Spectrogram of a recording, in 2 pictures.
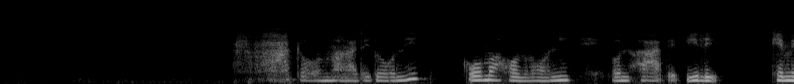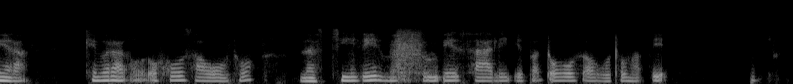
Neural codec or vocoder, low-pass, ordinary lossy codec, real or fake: codec, 16 kHz in and 24 kHz out, 0.6 kbps, FocalCodec, streaming, 2048 codes; 5.4 kHz; Opus, 16 kbps; fake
